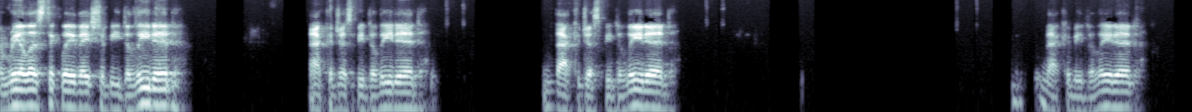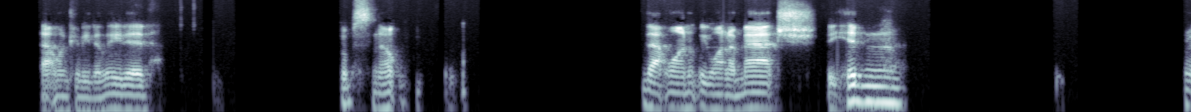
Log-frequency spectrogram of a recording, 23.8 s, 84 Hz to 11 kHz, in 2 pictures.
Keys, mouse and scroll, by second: 1.6 click, 3.4 BackSpace, 4.7 click, 5.6 BackSpace, 7.4 click, 8.2 BackSpace, 9.8 click, 10.6 BackSpace, 11.7 click, 12.4 BackSpace, 14.0 click, 16.5 ctrl+z, 22.4 click, 23.7 click.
